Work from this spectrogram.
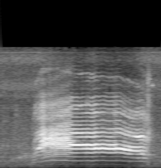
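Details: Single long wailing meow from a young male seal point Siamese cat, probably upset, starting harsh and rough, then smoothing into a steady tone that falls slightly before cutting off, indoors with little background noise.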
